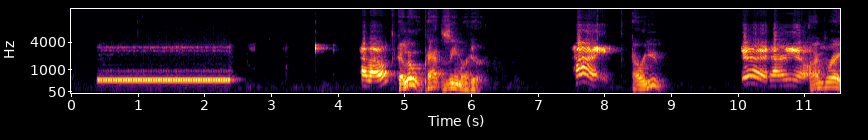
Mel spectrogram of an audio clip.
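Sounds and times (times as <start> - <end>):
telephone tone at the start of a phone call: 0.4 - 2.6
speech: 4.4 - 6.2, 8.4 - 9.0, 10.2 - 11.5.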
